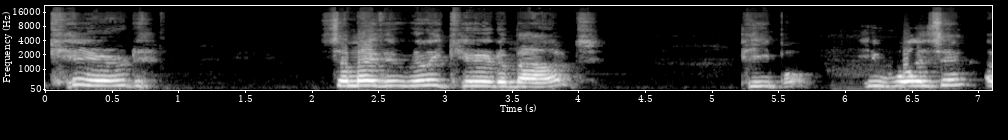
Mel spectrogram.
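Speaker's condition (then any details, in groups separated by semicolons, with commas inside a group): Cerebral palsy; uses wheelchair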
